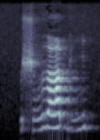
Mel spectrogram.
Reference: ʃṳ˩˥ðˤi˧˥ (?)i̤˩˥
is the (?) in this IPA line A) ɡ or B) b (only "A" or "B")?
B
